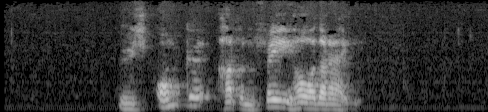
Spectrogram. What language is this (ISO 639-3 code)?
fry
